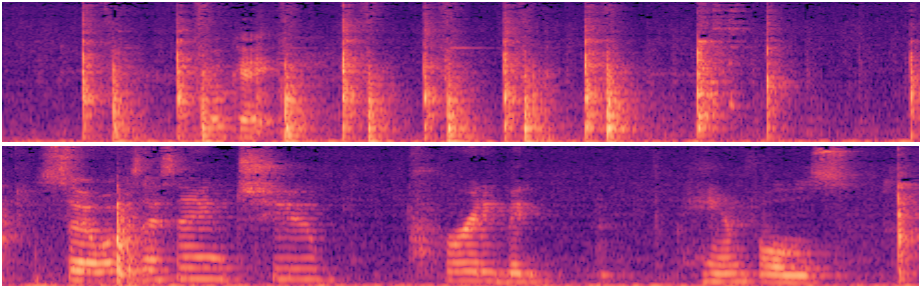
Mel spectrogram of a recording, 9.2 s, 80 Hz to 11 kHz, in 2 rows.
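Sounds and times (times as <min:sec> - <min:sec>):
knife chopping fresh herbs on a cutting board: 0:00.4 - 0:05.3
speech: 0:01.1 - 0:01.5, 0:04.9 - 0:08.9.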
